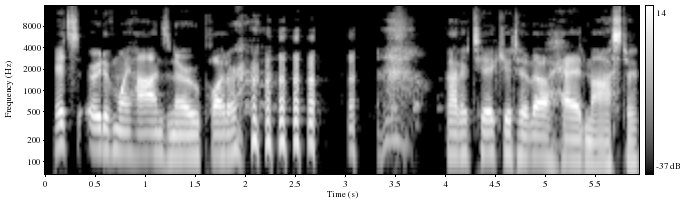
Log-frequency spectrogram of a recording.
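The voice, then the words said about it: Put-on Irish accent as McGonagall. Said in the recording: “For the sake of an accent I can mildly do, from now on, McGonagall's going to be Irish.”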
